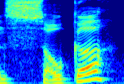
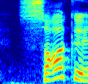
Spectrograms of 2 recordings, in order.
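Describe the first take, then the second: First: Sokka said SOH-kuh, long o; Sokka with the first vowel as in so; mock mispronunciation. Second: Sokka said SAH-kuh, short open o; Sokka with the first vowel as in father; plain. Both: Shown as a demonstration. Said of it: "or as he's called for some reason".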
